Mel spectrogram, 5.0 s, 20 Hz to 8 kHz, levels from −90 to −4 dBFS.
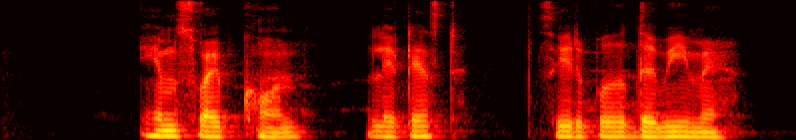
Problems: none marked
